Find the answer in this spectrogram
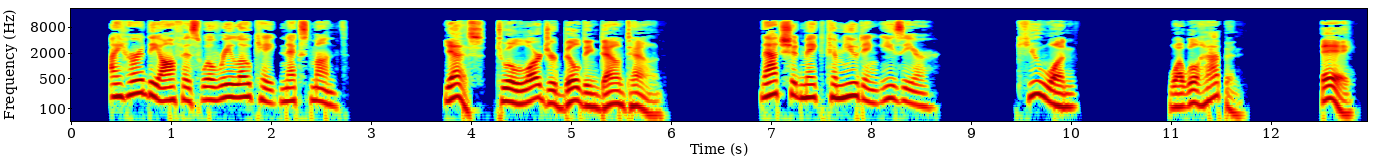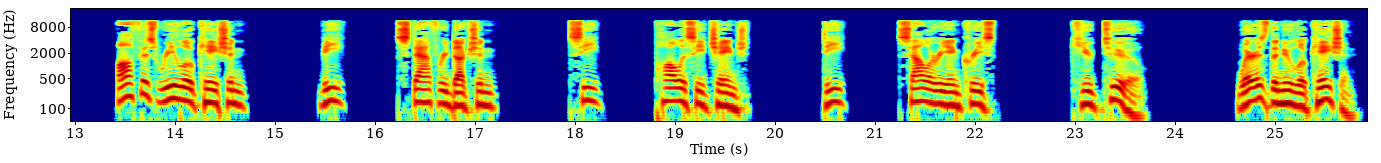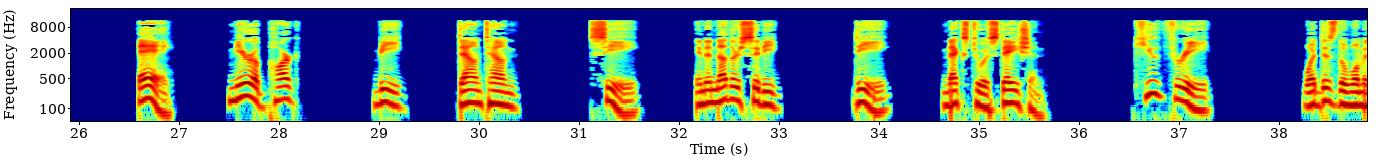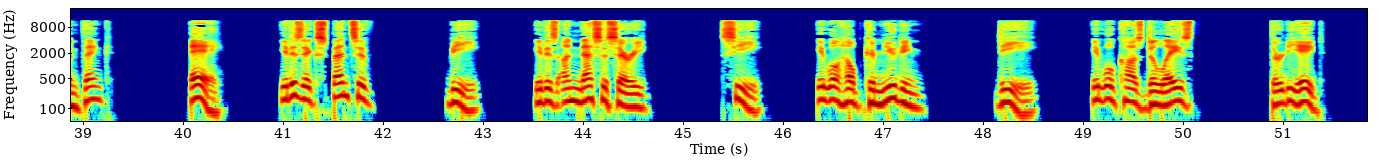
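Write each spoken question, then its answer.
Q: What will happen?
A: A: Office relocation.

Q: Where is the new location?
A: B: Downtown.

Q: What does the woman think?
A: C: It will help commuting.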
